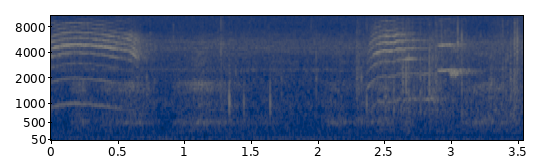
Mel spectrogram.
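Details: Tiny rescued kittens, found abandoned on the street eight days ago and housed in a warm basement, walking and drinking syringe milk; two clear, high, falling meows about two seconds apart, with light tapping between them.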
